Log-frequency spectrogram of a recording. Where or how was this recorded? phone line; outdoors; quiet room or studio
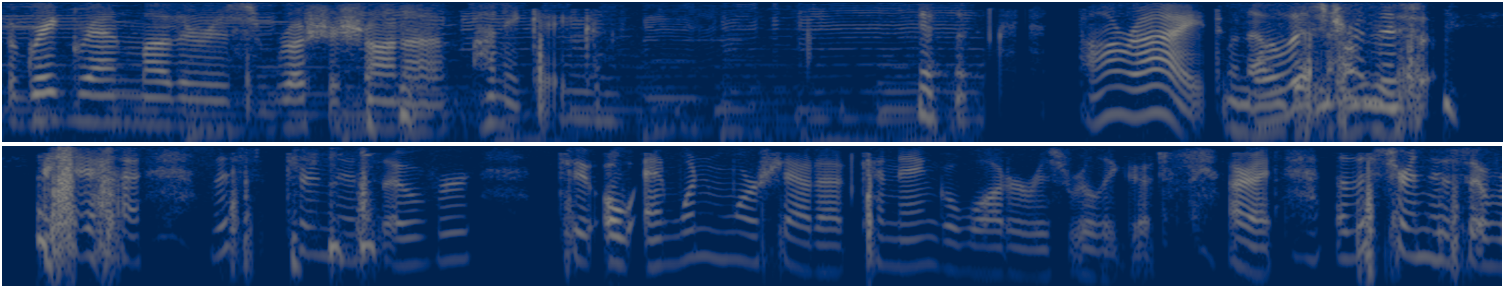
phone line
